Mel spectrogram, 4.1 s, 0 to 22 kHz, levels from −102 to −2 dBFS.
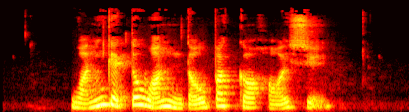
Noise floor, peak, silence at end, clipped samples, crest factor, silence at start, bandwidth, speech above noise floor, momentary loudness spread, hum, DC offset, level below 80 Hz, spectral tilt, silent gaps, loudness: -63 dBFS; -2 dBFS; 0.8 s; under 0.1%; 16 dB; 0.7 s; 15 kHz; 47 dB; 11 LU; none; under 0.1%; -66 dBFS; -5.5 dB/octave; none; -16 LUFS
